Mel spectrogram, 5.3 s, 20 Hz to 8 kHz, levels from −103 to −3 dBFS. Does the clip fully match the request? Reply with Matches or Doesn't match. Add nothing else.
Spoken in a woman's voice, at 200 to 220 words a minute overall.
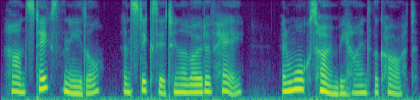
Matches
